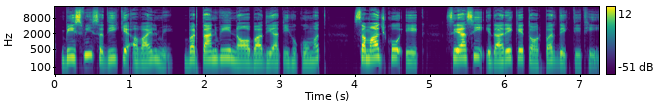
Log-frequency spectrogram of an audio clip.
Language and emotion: Urdu, neutral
